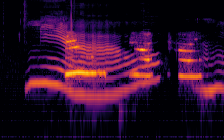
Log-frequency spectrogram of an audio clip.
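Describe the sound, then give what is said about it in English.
A person imitates a cat's meow with drawn-out, wavering vocal cries that bend in pitch, a long meow followed by a brief pause and a shorter one, fairly loud with no other sounds. “Maybe if we meow like the cat, they'll come and join us, let us out of the cell, and then we can escape.”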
